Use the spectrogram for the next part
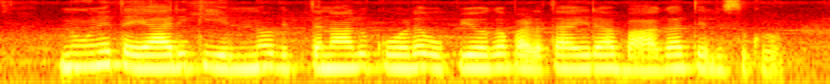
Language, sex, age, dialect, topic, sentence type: Telugu, female, 18-24, Utterandhra, agriculture, statement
